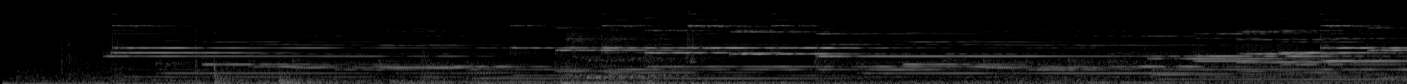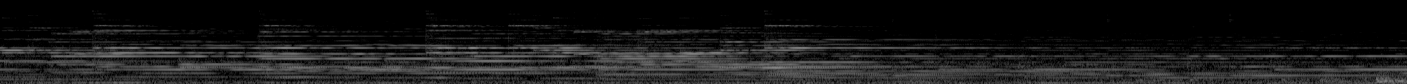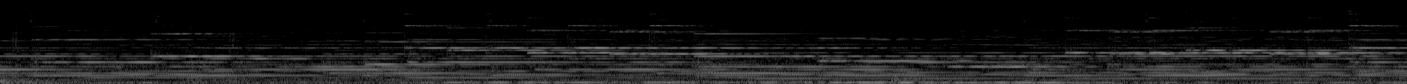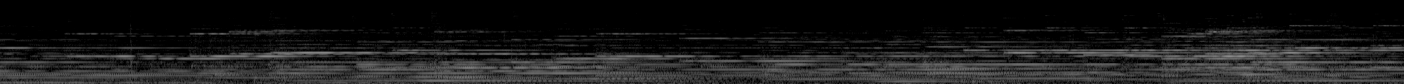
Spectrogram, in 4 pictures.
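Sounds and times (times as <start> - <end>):
handbell choir: 0.7 - 56.2.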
